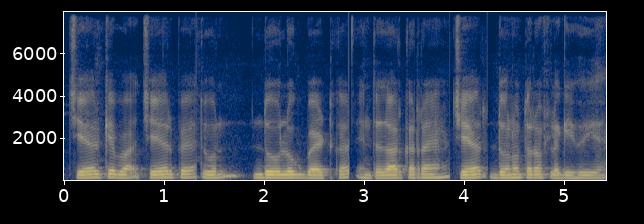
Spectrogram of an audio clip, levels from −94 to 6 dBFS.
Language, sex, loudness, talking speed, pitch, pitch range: Chhattisgarhi, male, -22 LUFS, 210 wpm, 140 Hz, 135-150 Hz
